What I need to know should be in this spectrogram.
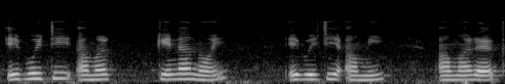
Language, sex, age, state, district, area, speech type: Bengali, female, 60+, West Bengal, Purulia, urban, spontaneous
